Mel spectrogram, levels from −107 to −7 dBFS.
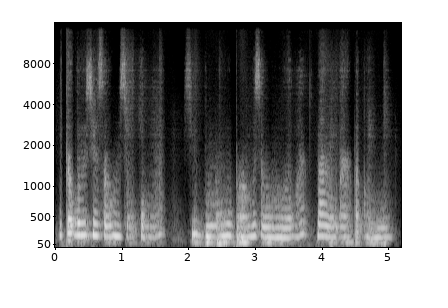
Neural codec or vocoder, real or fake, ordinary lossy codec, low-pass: codec, 44.1 kHz, 0.9 kbps, DAC; fake; none; 14.4 kHz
